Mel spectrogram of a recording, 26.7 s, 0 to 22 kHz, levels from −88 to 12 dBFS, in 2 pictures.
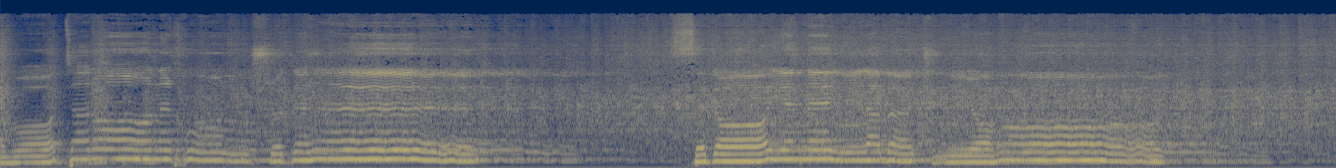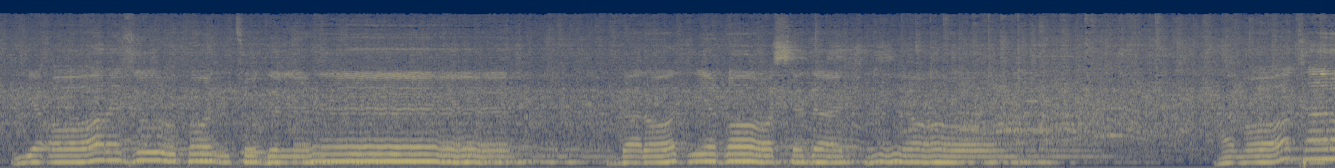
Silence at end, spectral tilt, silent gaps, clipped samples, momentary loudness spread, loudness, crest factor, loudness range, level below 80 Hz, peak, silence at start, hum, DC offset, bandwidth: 0 s; -4 dB/octave; none; under 0.1%; 10 LU; -19 LUFS; 18 dB; 4 LU; -56 dBFS; -2 dBFS; 0 s; none; 0.3%; 16 kHz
